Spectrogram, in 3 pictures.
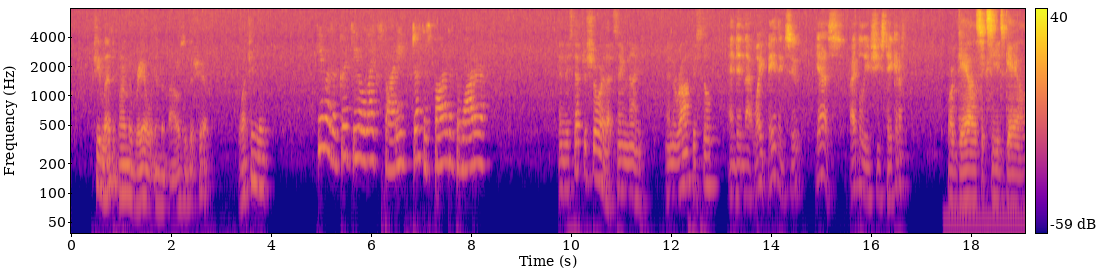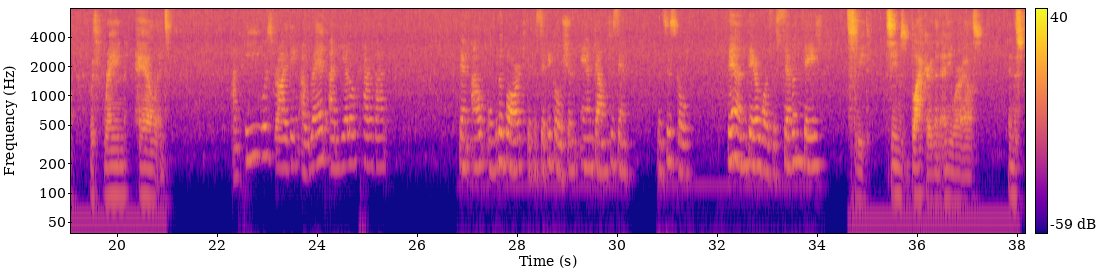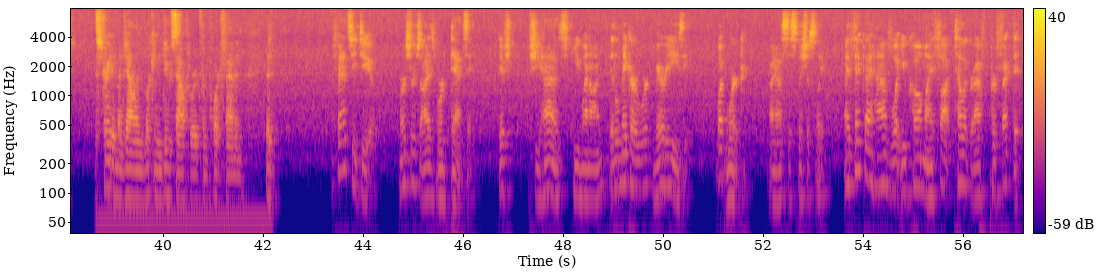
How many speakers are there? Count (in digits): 7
